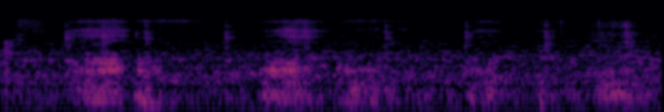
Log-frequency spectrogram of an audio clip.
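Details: Beagle puppy snoring during sleep.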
